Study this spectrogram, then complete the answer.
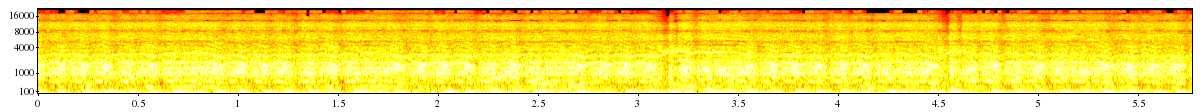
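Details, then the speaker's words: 2007 Range Rover 3.6 TDV8 turbo diesel, just fitted with reconditioned turbochargers after a blown turbo, boosted because the battery was low: engine catches into a steady, even diesel clatter with a regular low pulse, no misfire; oil from the intercooler burning off while warming up. "pressure is there and looks like it's running let him warm up a little bit"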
